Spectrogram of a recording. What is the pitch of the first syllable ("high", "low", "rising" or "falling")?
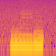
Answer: rising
